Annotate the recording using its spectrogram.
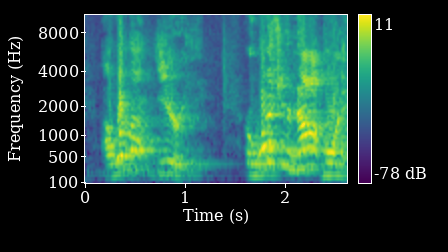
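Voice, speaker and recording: Audible room echo surrounds the voice of a man. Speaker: church minister teaching a class. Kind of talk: lecture. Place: hall.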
